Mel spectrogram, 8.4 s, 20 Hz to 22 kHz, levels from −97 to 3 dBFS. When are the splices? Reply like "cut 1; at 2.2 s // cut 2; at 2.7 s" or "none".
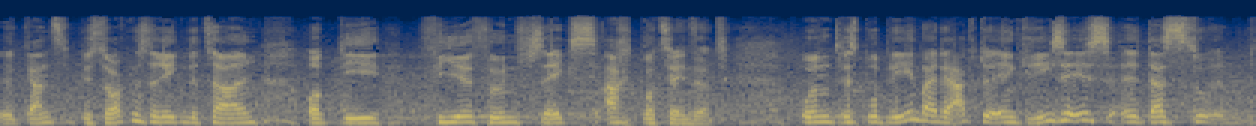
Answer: cut 1; at 4.6 s // cut 2; at 5.6 s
